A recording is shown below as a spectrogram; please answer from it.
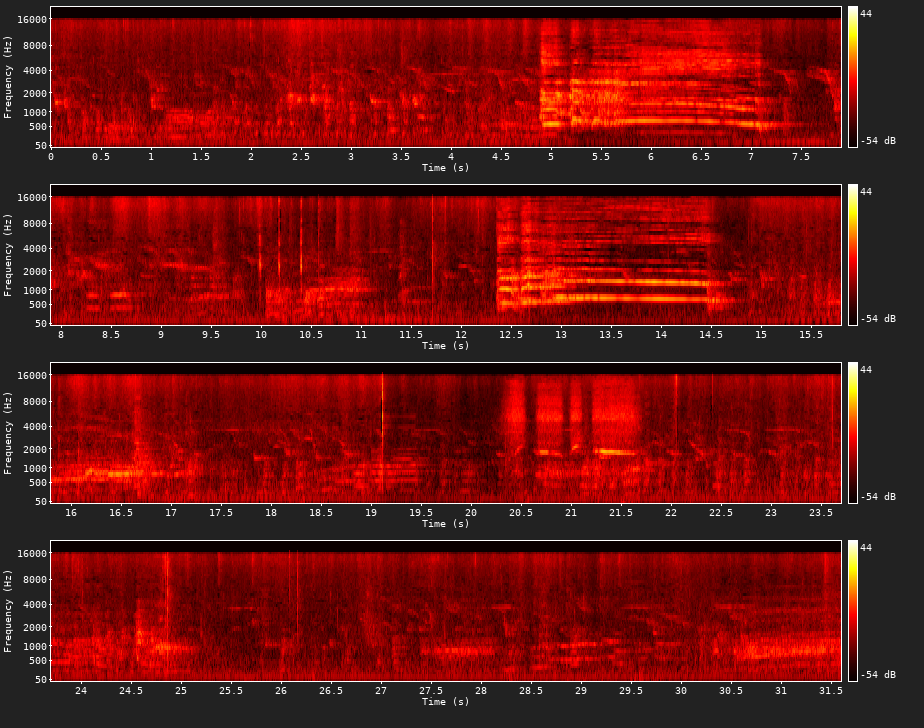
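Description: A rooster crows twice, about five seconds in and again about twelve seconds in, each crow lasting about two seconds, with chickens clucking softly throughout.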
